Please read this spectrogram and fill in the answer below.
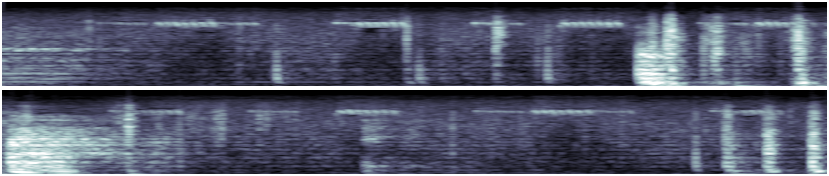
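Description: Crickets chirping in a steady repeated pattern, with a few knocks and thumps over it, the loudest about two and a half and three seconds in.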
